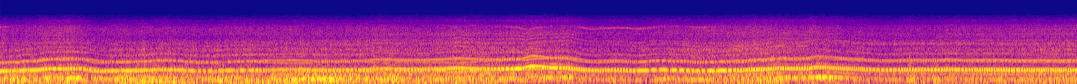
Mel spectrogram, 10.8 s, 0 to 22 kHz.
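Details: Immersion Vortex 250 Pro quadcopter brushless motors on test run after fixing bad bearing sounds, which the owner thinks are fixed; one slightly warm afterward: clean high whine rising and falling with throttle, no grinding. Normal running.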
